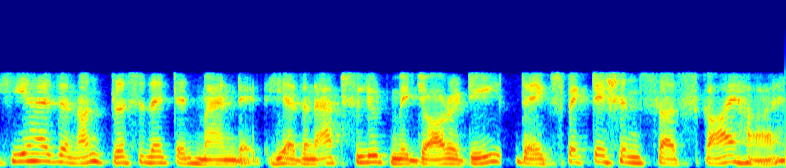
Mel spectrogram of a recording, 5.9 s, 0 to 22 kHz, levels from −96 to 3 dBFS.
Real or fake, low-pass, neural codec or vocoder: real; 3.6 kHz; none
